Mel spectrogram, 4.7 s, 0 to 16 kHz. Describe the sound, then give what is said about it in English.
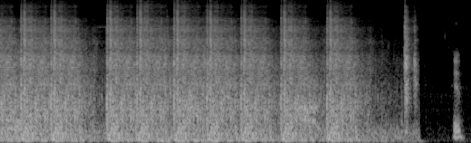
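Pistol gunshots from the video game Halo 1 come as several sharp, loud reports in quick succession, each with a noisy tail. A last brief shot sounds after a short pause of silence. “I'm thinking Halo 1. It could be Reach, but I'll put my money down on Halo 1 pistol. And you would be correct.”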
